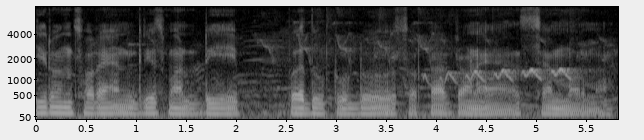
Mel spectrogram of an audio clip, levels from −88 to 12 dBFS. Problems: constant background noise, continuous background conversations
